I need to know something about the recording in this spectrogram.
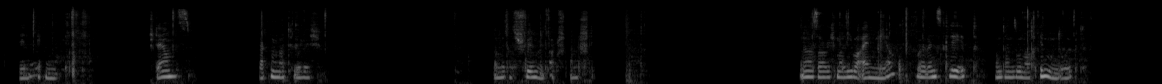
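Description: A woman talks calmly and close to a microphone, in short bursts with pauses.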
